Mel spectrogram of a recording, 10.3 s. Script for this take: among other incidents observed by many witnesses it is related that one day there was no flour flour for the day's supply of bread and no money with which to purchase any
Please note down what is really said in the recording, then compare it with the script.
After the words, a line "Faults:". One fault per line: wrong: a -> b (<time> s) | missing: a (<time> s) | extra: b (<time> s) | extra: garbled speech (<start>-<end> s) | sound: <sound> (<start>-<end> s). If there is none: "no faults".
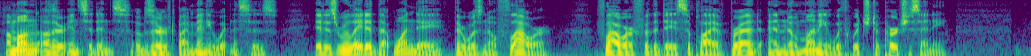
among other incidents observed by many witnesses it is related that one day there was no flour flour for the day's supply of bread and no money with which to purchase any
Faults:
no faults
